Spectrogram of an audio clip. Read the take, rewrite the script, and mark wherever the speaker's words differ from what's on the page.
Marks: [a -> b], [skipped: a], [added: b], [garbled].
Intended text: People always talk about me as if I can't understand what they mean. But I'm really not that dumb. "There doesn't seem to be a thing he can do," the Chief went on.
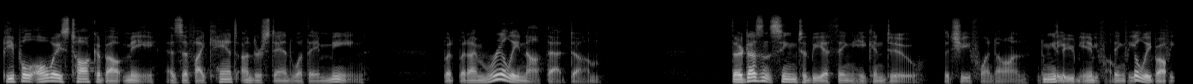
People always talk about me as if I can't understand what they mean. But [added: but] I'm really not that dumb. "There doesn't seem to be a thing he can do," the Chief went on. [garbled]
